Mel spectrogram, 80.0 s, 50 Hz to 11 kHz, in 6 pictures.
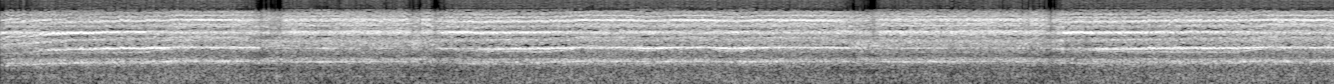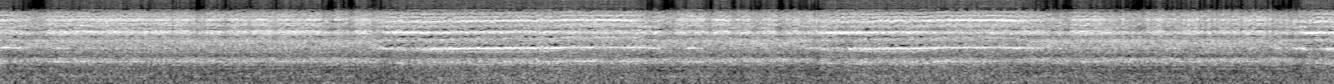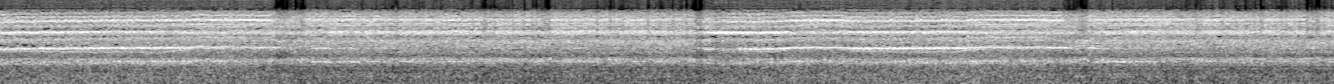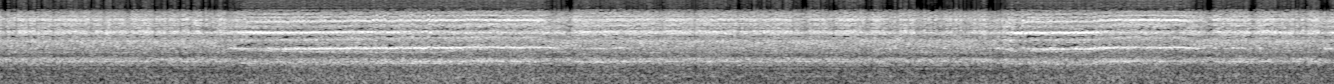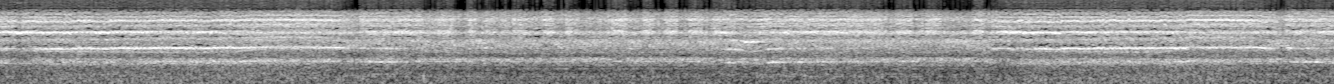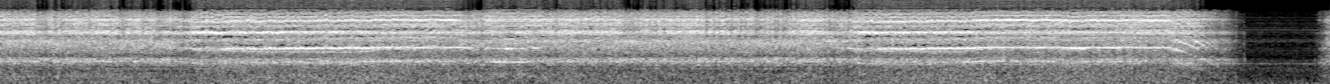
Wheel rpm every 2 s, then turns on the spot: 170, 230, 220, 230, 230, 220, 220, 230, 230, 220, 230, 220, 230, 220, 230, 230, 230, 220, 220, 230, 230, 220, 220, 230, 240, 220, 230, 210, 230, 230, 230, 230, 220, 230, 220, 230, 230, 230, 220, 100.
none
